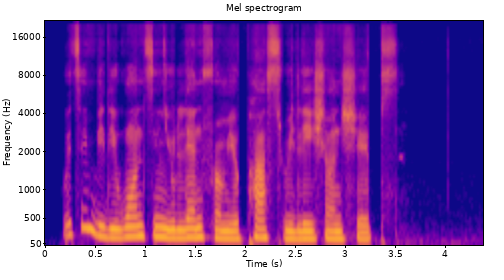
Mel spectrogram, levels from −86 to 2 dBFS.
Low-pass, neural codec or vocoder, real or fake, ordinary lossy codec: none; autoencoder, 48 kHz, 128 numbers a frame, DAC-VAE, trained on Japanese speech; fake; none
